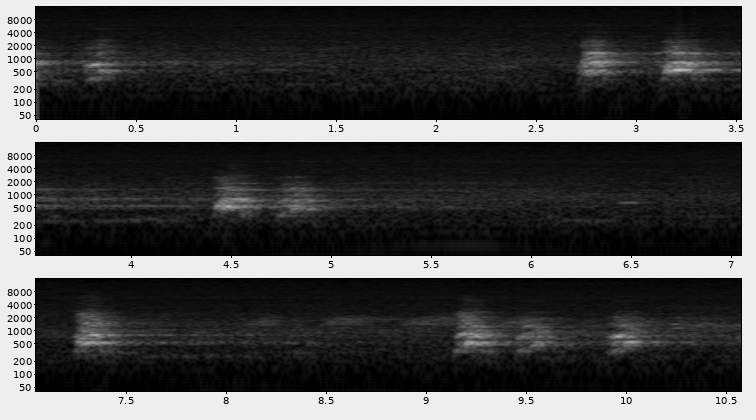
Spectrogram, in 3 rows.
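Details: Rex the dog barking while running around in the night, September 21, 2018: several bursts of barks, mostly in doubles and triples, separated by short quiet gaps.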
